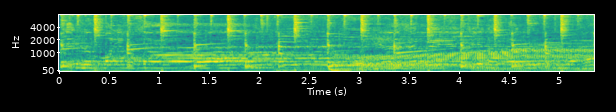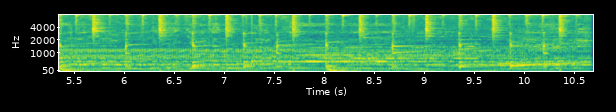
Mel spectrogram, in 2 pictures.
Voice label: 090 F spoken; Loops For Licensing; Electronica Loops 1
